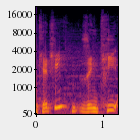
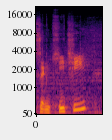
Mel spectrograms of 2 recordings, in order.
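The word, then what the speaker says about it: Zenkichi: she was second by far uh was in kitschy zinke i said it wrong like the entire playthrough senkichi then catchy either or he's an s he's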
